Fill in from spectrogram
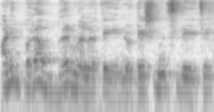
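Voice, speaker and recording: Over noticeable background noise, the voice rises and falls with lively intonation. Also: woman. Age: 80s+. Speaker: retired hobbyist YouTuber. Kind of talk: casual talk to camera.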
